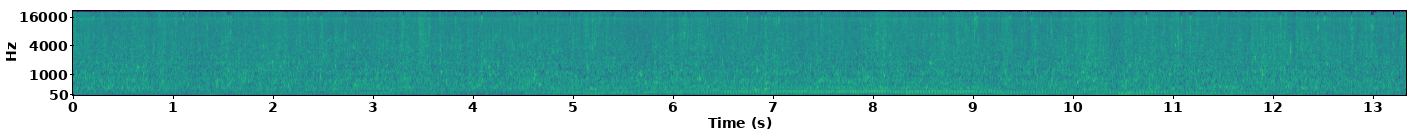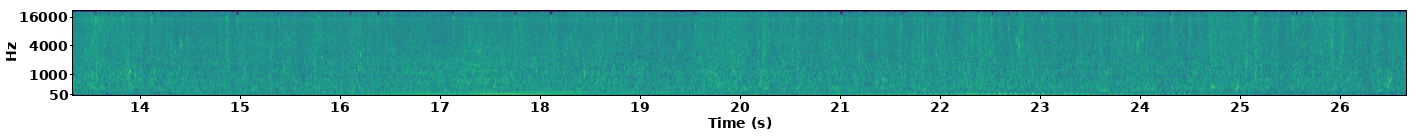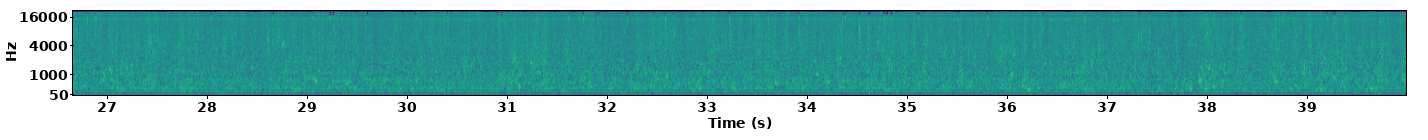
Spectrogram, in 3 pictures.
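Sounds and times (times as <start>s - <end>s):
stream water flowing: 0.0s - 39.9s
faint low rumble: 12.9s - 27.1s.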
